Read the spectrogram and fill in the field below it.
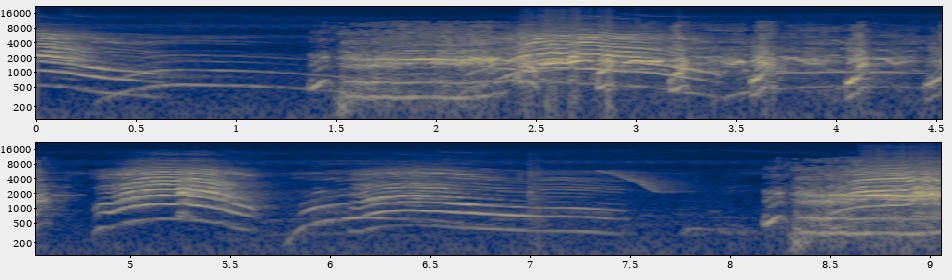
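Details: Cats in a fight, giving drawn-out caterwauls and howls with rich harmonics, swooping up and down in several separate bursts divided by brief pauses.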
